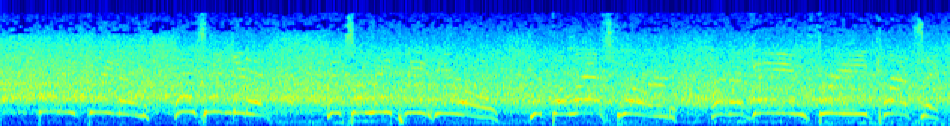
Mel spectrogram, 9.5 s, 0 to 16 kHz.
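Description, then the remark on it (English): A huge baseball stadium crowd roars without letup for the whole stretch, loud and dense, with repeated rising-and-falling vocal swells on top. It is the end of Game 3 of the World Series, after 18 innings, as the Dodgers win. “Oh, that crowd sounded like they won the World Series.”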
